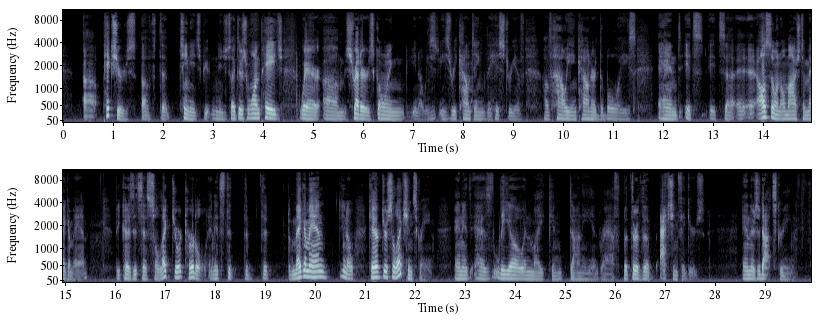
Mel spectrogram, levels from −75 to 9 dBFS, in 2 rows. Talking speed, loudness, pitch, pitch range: 155 wpm, -18 LUFS, 110 Hz, 100-115 Hz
